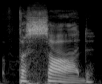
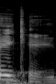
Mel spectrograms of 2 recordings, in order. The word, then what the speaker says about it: facade: It's facade. Oh, really? The facade. I like facade. the facade, though. It's like a new take on the arcade. It's the fakeade.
